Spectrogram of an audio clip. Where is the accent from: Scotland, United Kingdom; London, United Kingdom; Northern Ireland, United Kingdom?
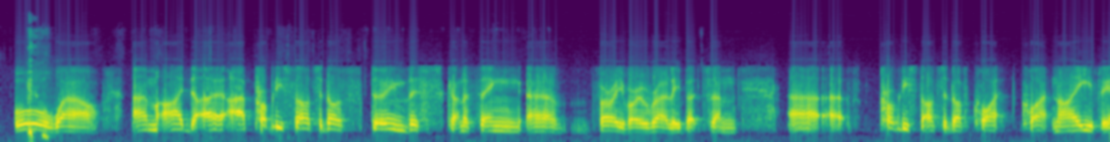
London, United Kingdom; I'm a North Londoner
